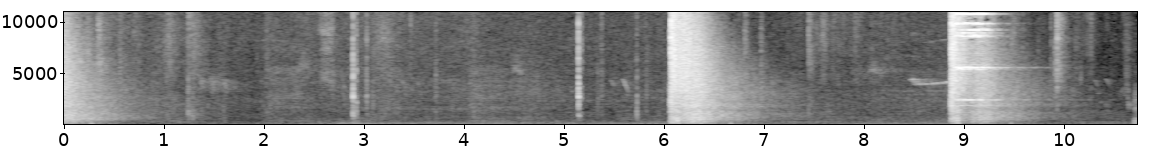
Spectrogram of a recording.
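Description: An air rifle fires with sharp cracks that echo outdoors.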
